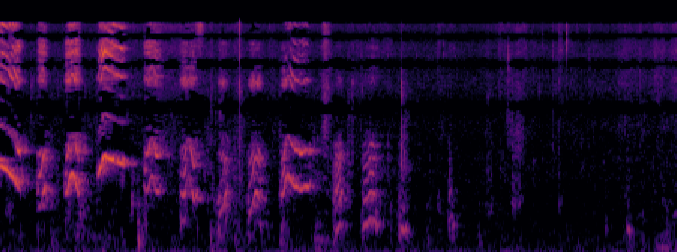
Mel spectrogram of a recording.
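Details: Three-week-old Havanese puppies, Meri's litter, giving a rapid series of high, squeaky whimpers and yelps that slide up and down, about three per second at first and then fading into softer, quieter squeaks.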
